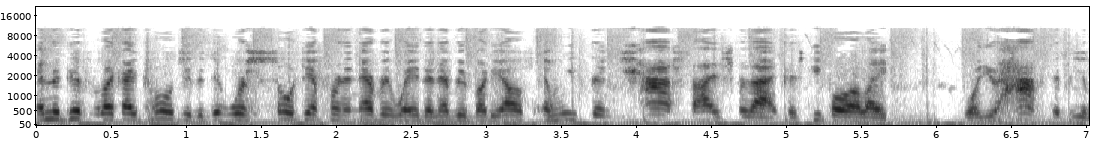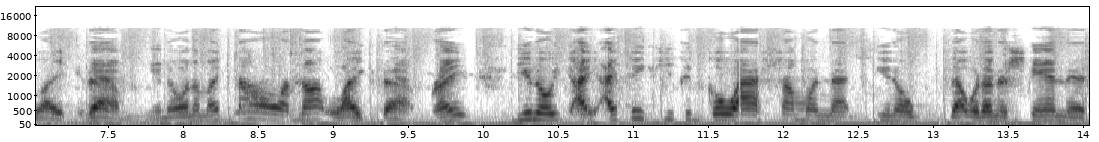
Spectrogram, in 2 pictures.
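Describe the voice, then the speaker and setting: A man at a very fast pace, dry sound with no echo, and faint music in the background. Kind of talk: interview answer. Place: studio.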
